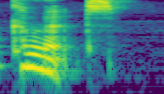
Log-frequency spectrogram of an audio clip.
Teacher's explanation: And the stress is on the second syllable.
